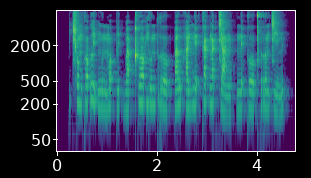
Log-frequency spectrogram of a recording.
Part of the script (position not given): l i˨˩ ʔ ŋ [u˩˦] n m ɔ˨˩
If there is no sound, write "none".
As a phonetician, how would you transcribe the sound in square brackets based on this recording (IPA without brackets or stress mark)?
u˩˦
